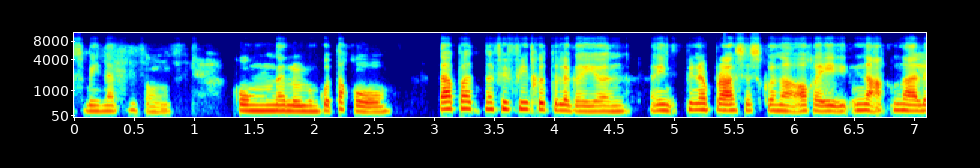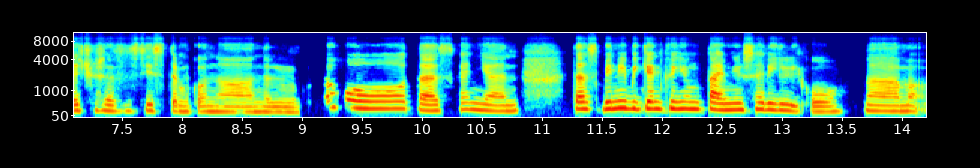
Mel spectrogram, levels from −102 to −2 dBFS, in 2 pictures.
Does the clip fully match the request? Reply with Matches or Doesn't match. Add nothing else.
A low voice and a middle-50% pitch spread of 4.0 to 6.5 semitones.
Doesn't match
